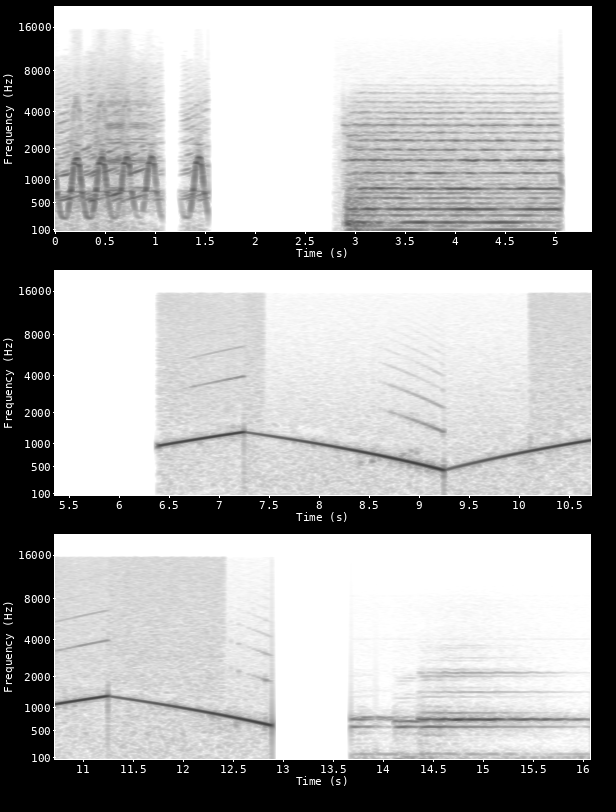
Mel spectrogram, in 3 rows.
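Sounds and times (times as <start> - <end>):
alarm siren wailing: 6.4 - 12.9
steady hiss: 9.4 - 12.5.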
